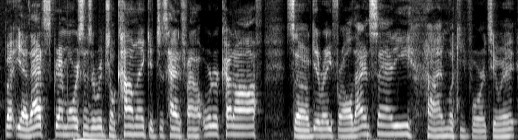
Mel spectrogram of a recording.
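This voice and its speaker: A man with a notably high-pitched voice hosts a casual news roundup. He rambles through his commentary in a scattered, halting way, often getting tongue-tied and circling back to find his place. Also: steady tone. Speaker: host of a comics and entertainment news show.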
